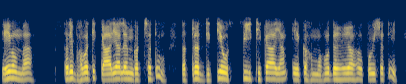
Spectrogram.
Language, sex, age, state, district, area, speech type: Sanskrit, male, 18-30, Odisha, Puri, rural, conversation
